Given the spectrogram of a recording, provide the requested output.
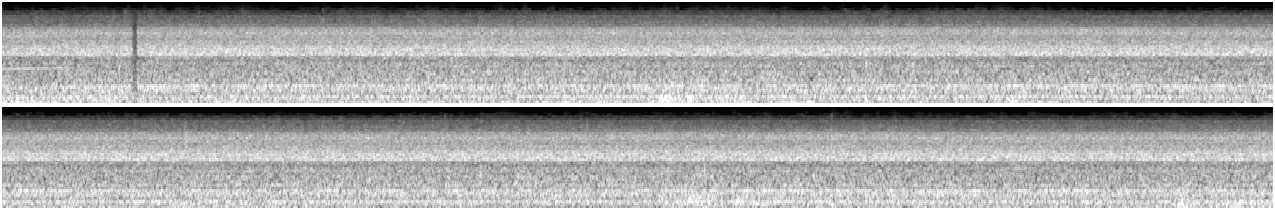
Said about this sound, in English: We'll try and help out with the vacuum.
